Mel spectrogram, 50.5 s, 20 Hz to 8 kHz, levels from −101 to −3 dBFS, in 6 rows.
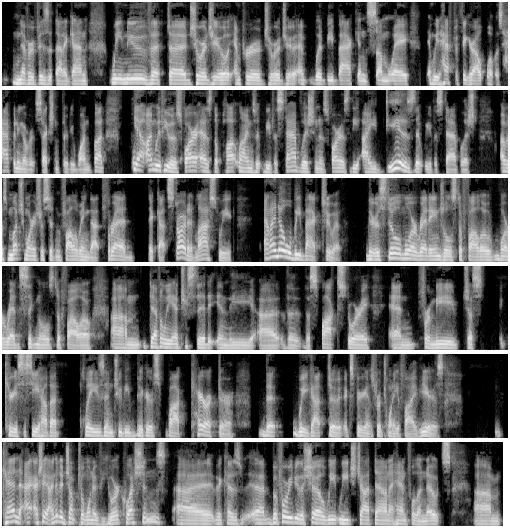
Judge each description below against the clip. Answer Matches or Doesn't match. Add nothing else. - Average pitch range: Matches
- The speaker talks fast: Doesn't match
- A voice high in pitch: Doesn't match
